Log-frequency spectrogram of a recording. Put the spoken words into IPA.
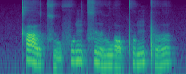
kʰɑ˥˩ʊ̯t͡sṵ˨˩fʊ˥ŋt͡sɹ̩˥˩ lwɔ̰˨˩pʰʊ˧˥ŋ pʰɤ˧˥

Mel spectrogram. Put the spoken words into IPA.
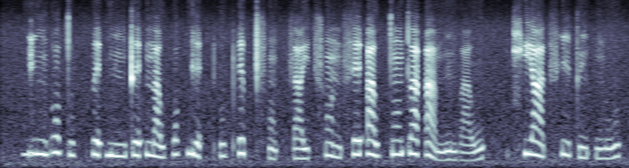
ɡi˧ŋɡɔ˥˧t̪u˨k̚ pe˦ʔbĩ˧ŋt̪e˦ʔn̪a˧w pɔ˦k̚ɡe˨ʔpʰu˧pʰe˦p̚ t͡sʰɔ̃˨k̚sa˧jt͡sʰɔ̃˥˧n se˦ʔa˧wt̪ɔ̃˦t̪a˦ʔ a˨˩mĩ˧ba˨˦w | t͡ɕʰja˥˧t͡sʰi˥˧ t̪ĩ˨k̚n̪u˨˦

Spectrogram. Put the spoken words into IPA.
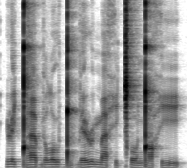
ɭiɡ͡ǃæby lˠu ɡ͡ǃybeɭy mæhiǀʰoŋ͡ǃɑ hi

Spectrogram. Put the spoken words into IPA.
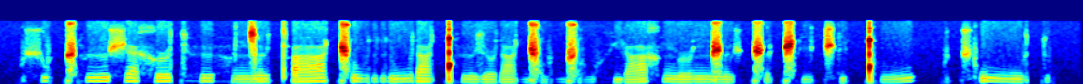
ʃuǁʰʏː ʃæxə˞t hʏːhɐŋ͡ǀʏ tʼaː ǁuːruː ɾa ǃʰʏːzə˞ɾaːɡ͡ǁu ɡ͡ǁuːxjaːx ŋə˞ ŋ͡ǁʏːʃǁʏǁʰi t͡ʃʼiǃʰu | t͡ʃʼuːt

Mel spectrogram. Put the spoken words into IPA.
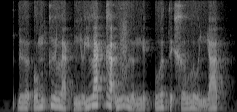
ɗɨ˨˩ə̯ʔo˨˦mkɨ˧ la˨˩k̚ ɲə̰˧˥jla˦˥k̚ɣa̰˧˥w vɨ˧˩ə̯ŋe˨˩k̚ʔu˧ə̯ t̪ḛ˧˨xə˨˦wlu˨˩ə̯ɲa˦˥t̚

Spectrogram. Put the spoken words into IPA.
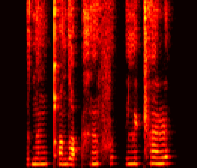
dɐ̃ŋqʼə̃dˤœʔxə̃f | lʲəʈʰɐ̃ɭ

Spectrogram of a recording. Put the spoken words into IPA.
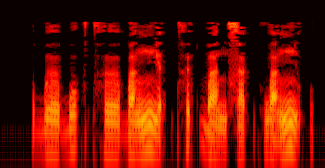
ɓəː˧ɓo˦˥k̚t̪ʰəː˧ ɓa˨˦ŋɲa˨˩t̚t̪ʰə˦˥t̚ ɓa˨˩nsa˨˩k̚ hwa̰˧˥ŋɲo̰˧˨ʔ

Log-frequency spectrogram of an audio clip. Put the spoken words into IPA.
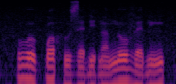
βoː˦˨k͡pɔ˦hu˨ zɛ˨ɗi˨ɗã˨˦ noː˦vɛ˨ɗĩ˨˦

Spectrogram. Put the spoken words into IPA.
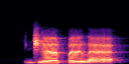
d͡ʒæ̃pæ̃ðæ

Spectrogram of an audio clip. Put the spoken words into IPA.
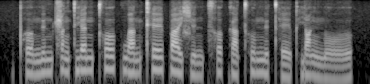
pʰɤ˨˩n̪y˧˥nʈ͡ʂɑ˧ŋt̪jɛ˥n t̪ʰo˥ʊ̯kwa˧˥nkʰe˥ɪ̯ pa˥˩ɪ̯ɕy˨˩n t͡sʰɤ˥kä˧˥ t̪ʰu˥n̪y˧˥t̪ʰe˨˩ɪ̯pʰjɑ˥˩ŋ n̪o˨˩˦ʊ̯

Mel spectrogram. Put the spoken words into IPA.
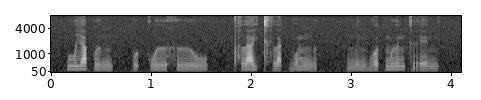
wi˥˩a̯pɯ˧ŋ | pu˨˩ʔkwɯː˧hɯː˧w | pʰla˥˩j kʰla˨˩k̚bo˥˩mŋɯ˨˩k̚ | mi˧nboː˦˥t̚mɯː˥˩nkre˧n

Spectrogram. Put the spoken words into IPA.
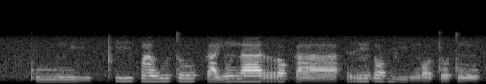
kʼuː˨ni˨ | pʰiː˦pã˦wu˦toː˦ ka˨jũ˦naː˦ rɔ˦kaː˨ | rĩ˦ɗɔ˦biː˨ŋɔ˨ to˨tũ˨

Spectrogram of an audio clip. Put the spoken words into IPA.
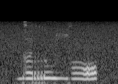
ɡɐru ʎɔ

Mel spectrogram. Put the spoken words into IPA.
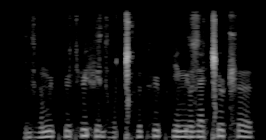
dʱɘ˩˥my˧pʰy˧tʰy˥ fʲɘ˧dʱo˩˥ǀʰɨ˩˥kʰy˥˩ pʰi˧mʲo˧ zɛ˧ǀy˥˩ ʈ͡ʂʰɘ˥˩

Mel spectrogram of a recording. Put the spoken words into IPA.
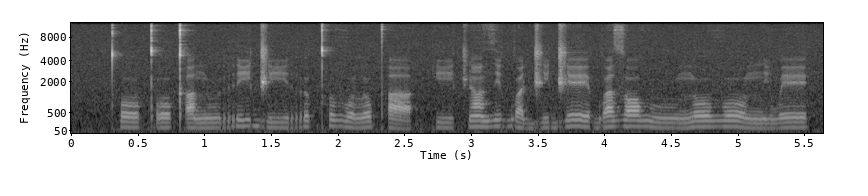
tʰoː˨ kʼoː˨kʼa˨nuː˨riː˦ d͡ʒiː˨rʊ˦kʰʊ˦ vo˨lo˦pʰa˨ | kiː˨t͡ʃã˦ zi˦ɡʷa˨ d͡ʒi˨d͡ʒeː˦˨ɡʷa˦ zɔ˦vuː˨noː˦ voː˦˨ni˨we˦

